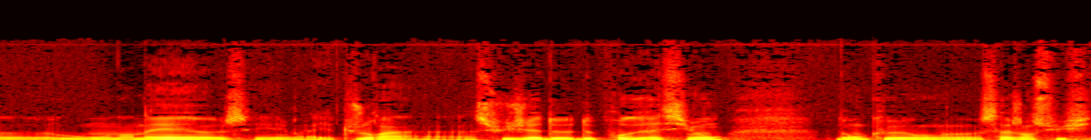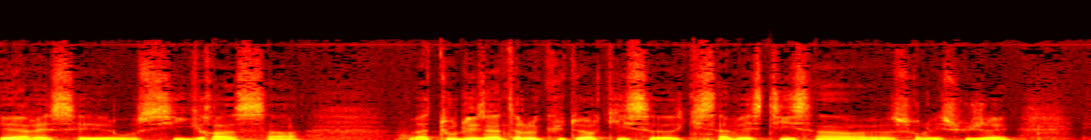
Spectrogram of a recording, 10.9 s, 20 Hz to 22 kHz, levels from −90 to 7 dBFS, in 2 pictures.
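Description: No technical faults can be heard anywhere in this audio.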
